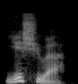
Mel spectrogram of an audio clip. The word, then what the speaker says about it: Yeshua: Le nom est Yeshua avec trois syllabes Yua.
